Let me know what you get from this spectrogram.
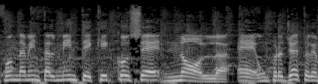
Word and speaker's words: KNOL: ovvero l'annuncio da parte di Google di KNOL, si scrive K-N-O-L,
